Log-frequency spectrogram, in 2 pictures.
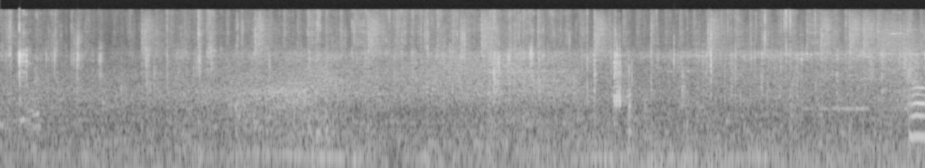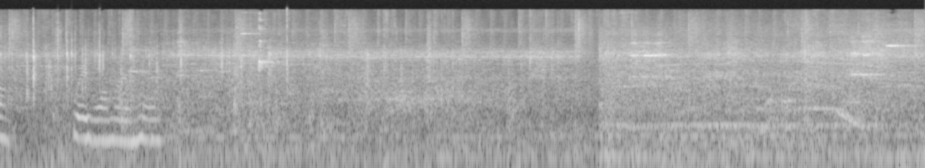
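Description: Truck tyres roll slowly over concrete.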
